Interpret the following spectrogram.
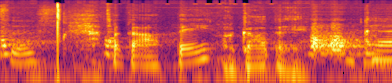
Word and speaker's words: Agape: Agape. Agape. Okay. Like agape love.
